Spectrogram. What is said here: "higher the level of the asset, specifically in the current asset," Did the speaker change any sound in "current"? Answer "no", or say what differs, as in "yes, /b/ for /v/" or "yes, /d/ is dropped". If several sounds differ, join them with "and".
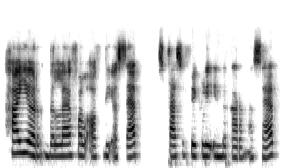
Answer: yes, /t/ is dropped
